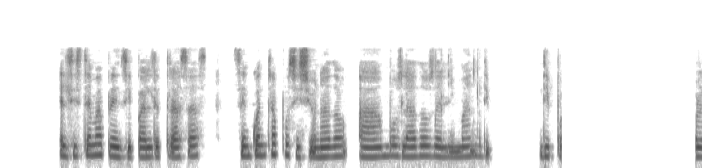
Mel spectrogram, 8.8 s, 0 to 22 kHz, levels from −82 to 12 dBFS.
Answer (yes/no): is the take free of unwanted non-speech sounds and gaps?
yes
